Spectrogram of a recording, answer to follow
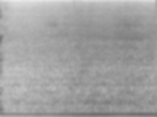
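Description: Steady low mechanical hum, with a rushing noise that grows louder over the two seconds.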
